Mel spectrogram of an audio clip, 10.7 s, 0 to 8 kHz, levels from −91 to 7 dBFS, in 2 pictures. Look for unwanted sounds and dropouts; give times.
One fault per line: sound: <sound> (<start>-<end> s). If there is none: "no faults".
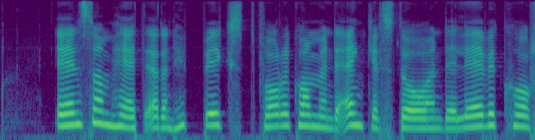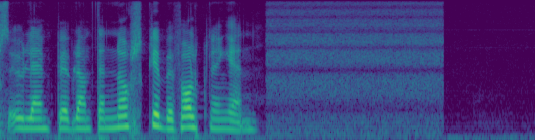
no faults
